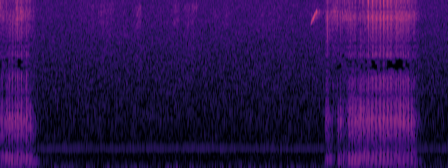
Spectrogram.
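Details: Sleeping dog, tongue sticking out of its mouth, snoring very loudly: two rough, rumbling snores separated by a quiet pause, faint steady room hum.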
